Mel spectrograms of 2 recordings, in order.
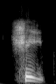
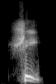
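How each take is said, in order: First: The vowel is cut short and clipped. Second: The vowel is cut short and clipped.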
